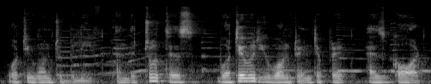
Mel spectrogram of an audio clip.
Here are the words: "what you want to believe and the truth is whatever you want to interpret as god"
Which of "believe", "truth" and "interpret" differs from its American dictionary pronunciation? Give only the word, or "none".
truth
